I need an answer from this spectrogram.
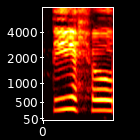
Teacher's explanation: Awas jangan tihu atau tikhu ya. Karena ha ini ada di tenggorokan tengah ya makhrajnya. Kemudian secara hukum ini karena ini yang menghadapi ha domahnya menghadapi wabu sukun yaitu mad asli atau mad thabi'i.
